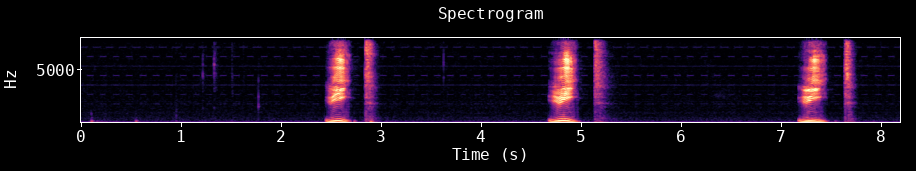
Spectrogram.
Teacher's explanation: like you're saying a long e through rounded lips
